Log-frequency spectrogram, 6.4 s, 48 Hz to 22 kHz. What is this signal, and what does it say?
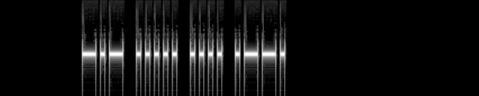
Morse code, heard as a keyed tone, about 20 wpm, 700 Hz. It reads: K5HP
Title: Call Signs Repeated 3x - 20wpm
